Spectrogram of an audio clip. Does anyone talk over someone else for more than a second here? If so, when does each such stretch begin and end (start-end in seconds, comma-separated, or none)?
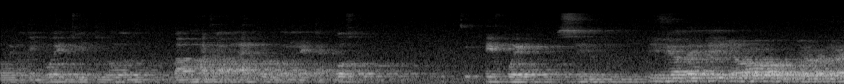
none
